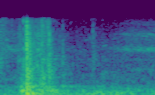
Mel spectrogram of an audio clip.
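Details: Jeep Wrangler JK after driver's door latch/lock actuator replacement: one crisp clunk as all locks release together, no grinding or buzzing; power locks working properly.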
